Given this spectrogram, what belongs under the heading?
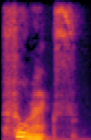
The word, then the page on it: thorax: British English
